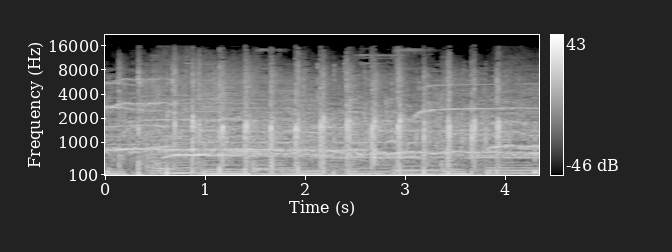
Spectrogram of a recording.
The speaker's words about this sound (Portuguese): Uma salva de palmas, Arthur Lira.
